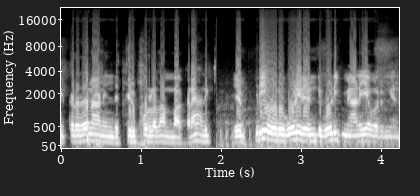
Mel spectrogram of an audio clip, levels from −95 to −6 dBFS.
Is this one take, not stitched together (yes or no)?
no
